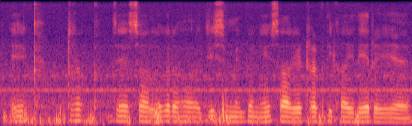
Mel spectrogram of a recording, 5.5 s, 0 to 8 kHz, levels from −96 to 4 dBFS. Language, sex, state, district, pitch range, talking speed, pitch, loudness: Hindi, male, Haryana, Charkhi Dadri, 110-120 Hz, 150 wpm, 115 Hz, -19 LUFS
